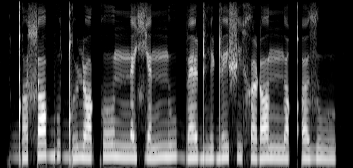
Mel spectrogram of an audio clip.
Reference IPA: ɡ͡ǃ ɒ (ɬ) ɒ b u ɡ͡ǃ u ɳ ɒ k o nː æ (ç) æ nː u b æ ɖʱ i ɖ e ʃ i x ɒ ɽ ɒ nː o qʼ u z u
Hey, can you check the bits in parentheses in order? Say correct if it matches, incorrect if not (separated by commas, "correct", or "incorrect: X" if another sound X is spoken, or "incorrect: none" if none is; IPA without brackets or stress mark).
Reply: correct, correct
